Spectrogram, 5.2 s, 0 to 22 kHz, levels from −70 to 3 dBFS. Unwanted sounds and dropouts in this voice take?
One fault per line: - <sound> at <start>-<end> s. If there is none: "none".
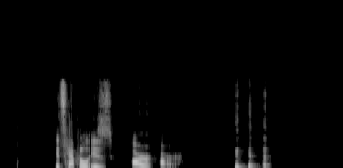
- laugh at 3.5-4.1 s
